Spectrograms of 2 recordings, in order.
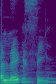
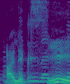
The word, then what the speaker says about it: Alexei: In Russia, it is a really popular name, and we pronounce it as Nikolai, or for short, Kolya. Alexei. No, Alexei.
